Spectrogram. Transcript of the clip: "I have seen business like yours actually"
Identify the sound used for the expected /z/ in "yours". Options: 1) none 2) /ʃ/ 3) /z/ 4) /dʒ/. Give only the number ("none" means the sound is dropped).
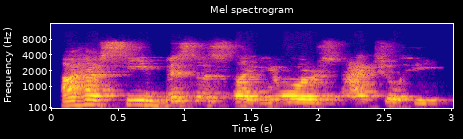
3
